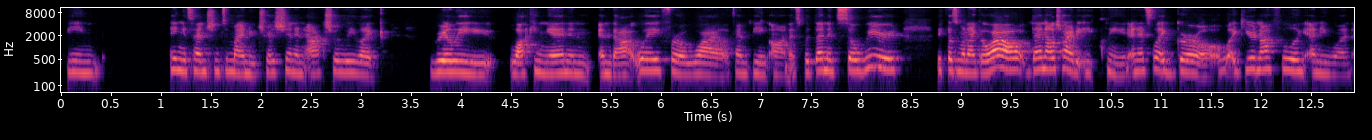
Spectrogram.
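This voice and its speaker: A woman's voice: fairly high pitch, darkish tone. Chatty young woman on a livestream. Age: young adult. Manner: chatty, slangy, full of "like" and "right?". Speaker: personal development host. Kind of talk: casual live-stream chat.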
